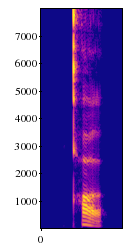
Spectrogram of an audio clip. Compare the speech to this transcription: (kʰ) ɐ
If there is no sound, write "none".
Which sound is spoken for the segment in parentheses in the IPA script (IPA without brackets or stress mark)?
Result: qʰ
